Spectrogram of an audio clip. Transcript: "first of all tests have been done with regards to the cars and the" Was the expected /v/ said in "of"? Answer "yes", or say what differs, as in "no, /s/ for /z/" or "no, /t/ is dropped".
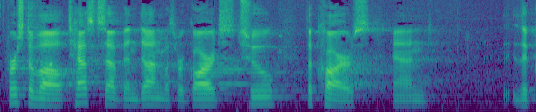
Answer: yes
